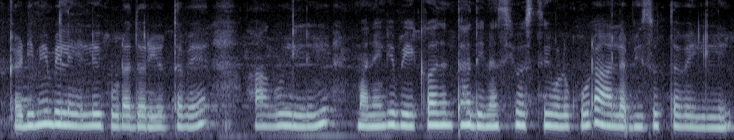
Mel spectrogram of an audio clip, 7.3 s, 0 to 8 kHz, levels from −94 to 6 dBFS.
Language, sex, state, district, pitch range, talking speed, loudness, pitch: Kannada, female, Karnataka, Raichur, 200-220 Hz, 105 wpm, -24 LUFS, 210 Hz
